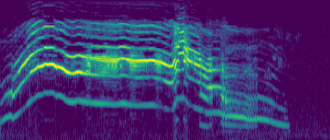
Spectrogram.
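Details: Domestic cat letting out a single loud, long meow that rises at the start, holds a steady wailing tone, then wavers and drops away after nearly three seconds.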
